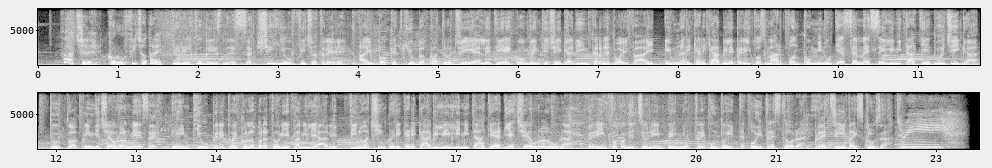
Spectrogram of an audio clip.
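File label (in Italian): parrucchiere, spot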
